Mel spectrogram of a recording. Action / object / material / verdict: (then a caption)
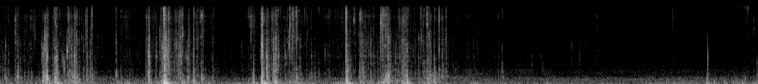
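scrape / plastic bag filled with water / plastic, water / none. A clear plastic bag full of water, with air bubbles in it, is held against the mic and pressed and rubbed with fingers. For about four and a half seconds it gives irregular bursts of crinkly patting and soft sloshing thuds with a heavy low end. It then drops to a near-quiet hush with only a few faint taps.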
